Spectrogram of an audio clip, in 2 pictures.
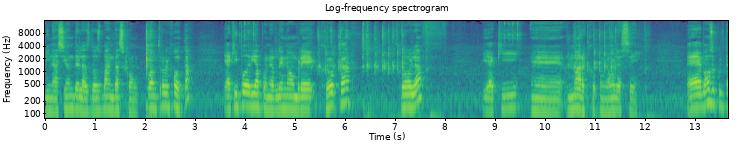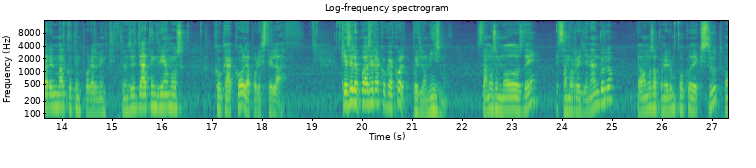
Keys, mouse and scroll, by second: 2.1 ctrl+j, 3.8 click, 4.1-8.1 drag, 9.2 click, 9.3-12.7 drag, 14.0 click, 14.6-15.2 middle drag, 15.2-15.9 scroll up 2, 15.9 middle click, 16.5-16.8 shift+middle drag, 17.0-19.1 middle drag, 19.5 click, 20.1 click, 20.6-21.0 middle drag, 21.1-21.7 scroll up 1, 26.2-27.3 drag.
